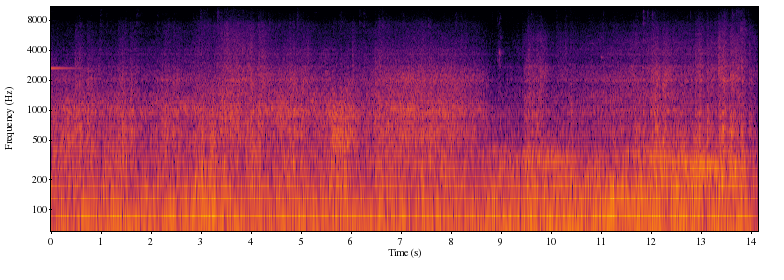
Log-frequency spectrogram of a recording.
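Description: Steady rumble and rhythmic wheel clatter inside a luxury-class coach on the Jakarta to Yogyakarta train, heard from the passenger cabin as it runs along, a constant moderate drone with faint clicks and no talking.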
